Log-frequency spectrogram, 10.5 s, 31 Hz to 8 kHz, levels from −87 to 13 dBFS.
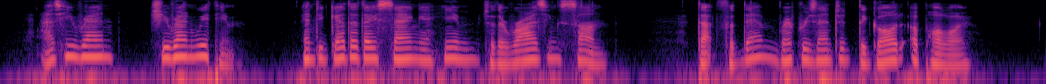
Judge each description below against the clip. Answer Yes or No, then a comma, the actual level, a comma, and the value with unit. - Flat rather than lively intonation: No, average, 4.0 semitones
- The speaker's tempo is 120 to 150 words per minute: Yes, average, 140 wpm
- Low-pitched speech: No, medium, 155 Hz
